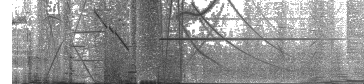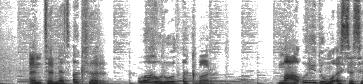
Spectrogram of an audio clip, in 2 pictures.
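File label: arabic male commercial; voice demos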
